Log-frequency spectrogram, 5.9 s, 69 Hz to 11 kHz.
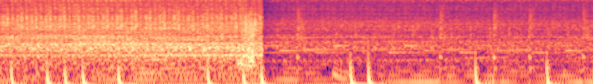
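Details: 2006 Jeep Commander 5.7L Hemi V8 just started after lifter replacement for a lifter tick: a loud burst, then an even idle with light regular injector ticking, no misses, shaking or lifter tapping; check engine light off. Normal idle.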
